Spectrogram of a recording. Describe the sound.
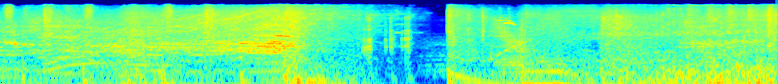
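A car skids as its e-brake is pulled, with loud, sustained tire squeal and roaring engine noise. The sound dips briefly midway, then surges back in a second harsh skid.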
